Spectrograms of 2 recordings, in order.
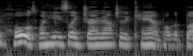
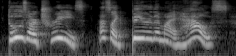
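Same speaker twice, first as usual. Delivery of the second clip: higher and louder astonishment; amazed cousin; 8 semitones higher, 10 dB louder, slower than usual. Retold or imitated. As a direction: marvel like a stunned visitor.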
